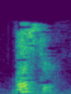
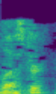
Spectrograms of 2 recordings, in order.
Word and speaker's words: Leicester: This is from Massachusetts, but before I say the name, let me spell it for us. L-E-I-C-E-S-T-E-R. – Lester. – I'd call it Lester.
